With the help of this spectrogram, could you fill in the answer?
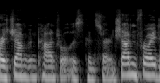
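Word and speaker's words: Schadenfreude: Shoden Freud is the uh probably mispronounced German phrase referring to taking joy in others suffering.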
